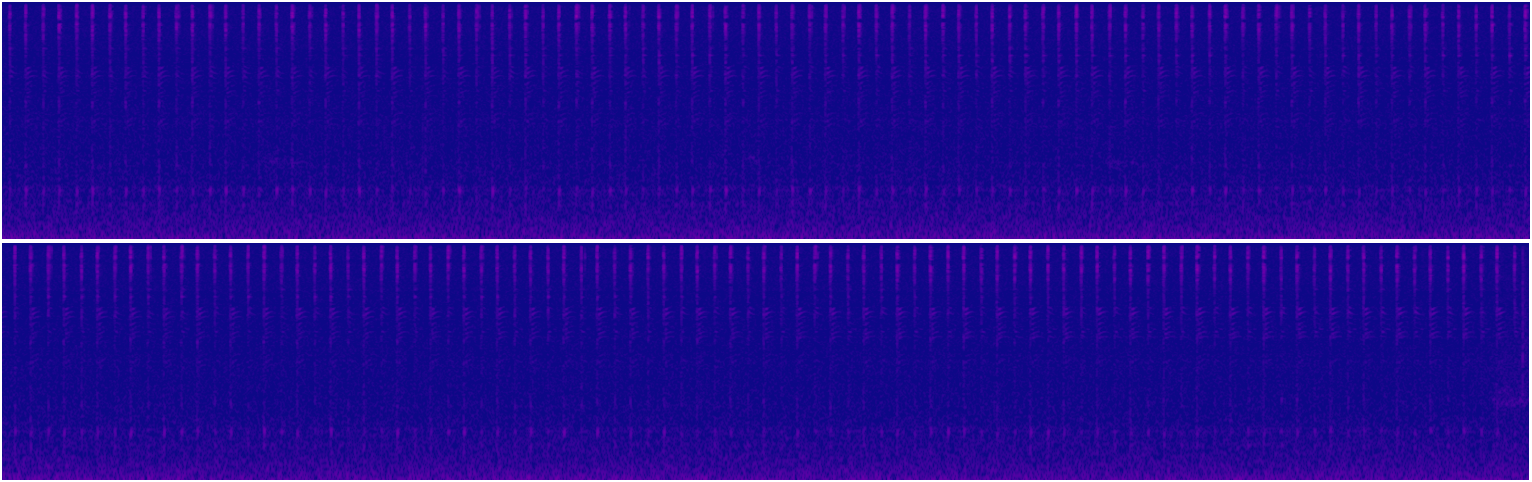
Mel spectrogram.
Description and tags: A russian Poljot wrist watch ticking.
clock, tick, ticking, tock, watch, wrist-watch, wristwatch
